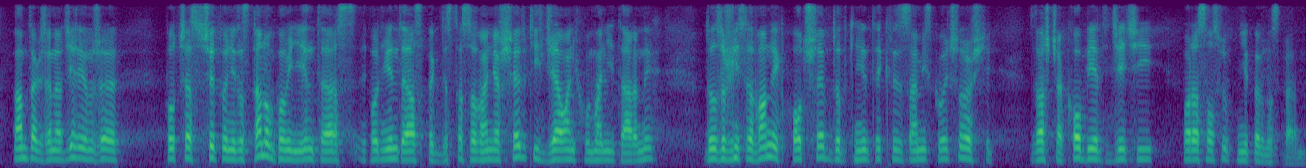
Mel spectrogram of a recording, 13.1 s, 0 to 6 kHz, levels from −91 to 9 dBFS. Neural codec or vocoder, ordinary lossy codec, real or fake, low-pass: codec, 16 kHz, 0.8 kbps, ZipCodec; none; fake; 5.4 kHz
